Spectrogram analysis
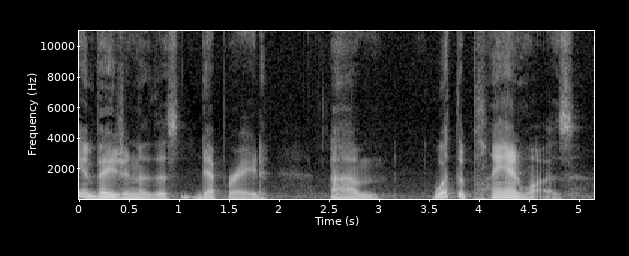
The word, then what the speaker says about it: Dieppe: The Dieppe raid, or Dieppe, how do you say that?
